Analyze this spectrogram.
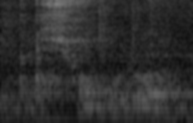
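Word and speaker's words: שומרון: 읽는 것은 쇼므론이라고 읽어요. 쇼므론. 우리는 그냥 사마리아 이러는데 읽는 발음은 히브리 발음은 쇼므론이에요. 글자 쇼므론.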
